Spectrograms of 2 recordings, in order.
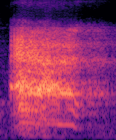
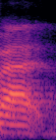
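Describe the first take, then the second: First: The word is yelled loudly. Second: The word is said at normal volume.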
